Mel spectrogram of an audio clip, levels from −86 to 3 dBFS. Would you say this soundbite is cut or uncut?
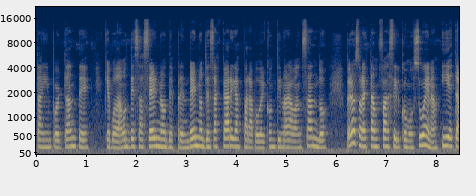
uncut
